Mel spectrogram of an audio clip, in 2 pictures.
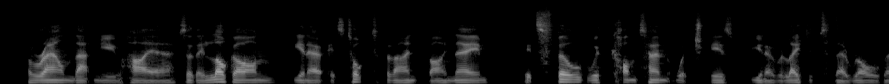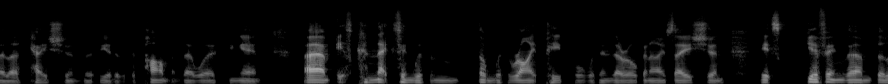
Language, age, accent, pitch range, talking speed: English, 30-49, British, 85-100 Hz, 180 wpm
